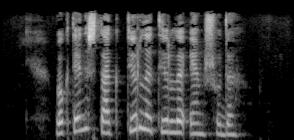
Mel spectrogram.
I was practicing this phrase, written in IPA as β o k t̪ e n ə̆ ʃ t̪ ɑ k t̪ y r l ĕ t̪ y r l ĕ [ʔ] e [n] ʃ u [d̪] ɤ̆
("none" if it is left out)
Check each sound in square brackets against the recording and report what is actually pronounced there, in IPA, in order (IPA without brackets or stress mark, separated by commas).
ʔ, m, d̪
